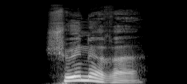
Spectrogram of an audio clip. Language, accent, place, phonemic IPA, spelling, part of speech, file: German, Germany, Berlin, /ˈʃøːnəʁə/, schönere, adjective, De-schönere.ogg
- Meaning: inflection of schön: 1. strong/mixed nominative/accusative feminine singular comparative degree 2. strong nominative/accusative plural comparative degree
